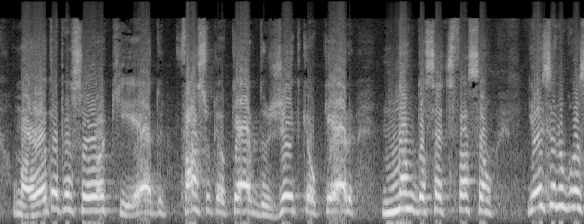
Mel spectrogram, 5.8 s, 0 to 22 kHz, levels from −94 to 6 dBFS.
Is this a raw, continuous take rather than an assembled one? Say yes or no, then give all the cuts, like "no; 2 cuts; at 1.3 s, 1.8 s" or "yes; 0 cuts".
no; 1 cut; at 1.7 s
